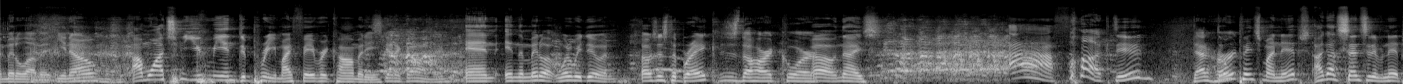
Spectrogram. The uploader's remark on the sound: Cum Town Live at Skankfest (Live Show)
